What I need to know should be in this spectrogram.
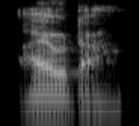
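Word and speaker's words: iota: इसी को Euler uncle ने बोला कि आप इसे आई ले लो, आई for imaginary unit, pronounce as, very good, आयोटा, pronounce as आयोटा।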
